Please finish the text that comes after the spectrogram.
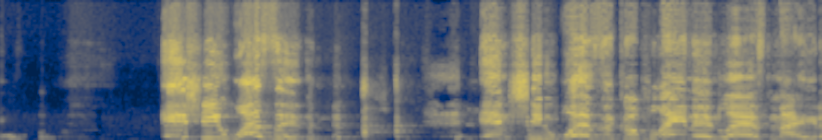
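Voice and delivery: slow laughing emphasis. Real, not acted. Laughing with her cohost about the bedroom joke. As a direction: laugh through the line.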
